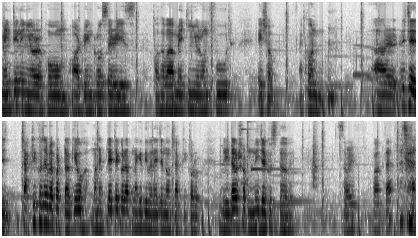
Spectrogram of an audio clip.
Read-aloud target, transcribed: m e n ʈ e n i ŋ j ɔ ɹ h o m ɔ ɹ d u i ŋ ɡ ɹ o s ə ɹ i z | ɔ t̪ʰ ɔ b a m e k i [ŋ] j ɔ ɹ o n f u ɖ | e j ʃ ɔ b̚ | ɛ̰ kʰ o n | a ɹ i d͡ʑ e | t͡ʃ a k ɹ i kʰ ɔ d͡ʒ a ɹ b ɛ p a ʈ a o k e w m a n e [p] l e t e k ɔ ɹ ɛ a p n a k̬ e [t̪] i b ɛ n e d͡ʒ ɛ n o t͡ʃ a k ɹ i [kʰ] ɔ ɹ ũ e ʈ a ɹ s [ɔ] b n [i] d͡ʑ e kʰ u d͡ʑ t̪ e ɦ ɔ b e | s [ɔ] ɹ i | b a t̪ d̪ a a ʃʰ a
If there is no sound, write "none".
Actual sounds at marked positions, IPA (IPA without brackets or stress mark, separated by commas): ŋ, p, d̪, k, ɔ, i, ɔ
